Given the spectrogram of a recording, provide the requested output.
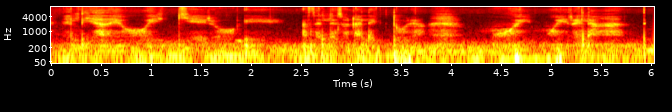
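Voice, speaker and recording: A voice whispers at a very slow pace. Noticeable background noise sits behind it. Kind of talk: casual talk to camera. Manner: whispered, soft.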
